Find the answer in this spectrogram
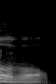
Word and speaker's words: Louisville: Louisville. You gotta swallow the whole name. Rapper talk. Louisville. Dude, One syllable.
